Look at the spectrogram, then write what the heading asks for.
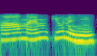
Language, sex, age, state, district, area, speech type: Hindi, female, 30-45, Uttar Pradesh, Chandauli, rural, conversation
